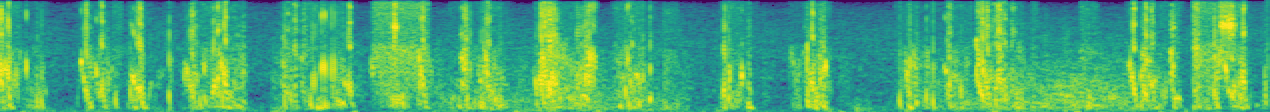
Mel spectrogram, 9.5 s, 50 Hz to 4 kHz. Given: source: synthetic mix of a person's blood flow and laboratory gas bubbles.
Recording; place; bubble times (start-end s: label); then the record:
Doppler ultrasound of blood flow; subclavian vein
0.00-0.39 s: bubbles
0.59-0.94 s: bubbles
0.97-1.34 s: bubbles
1.38-1.90 s: bubbles
2.12-2.71 s: bubbles
2.79-3.27 s: bubbles
3.39-3.84 s: bubbles
4.01-4.51 s: bubbles
4.61-5.12 s: bubbles
5.42-5.71 s: bubbles
5.93-6.27 s: bubbles
6.73-7.82 s: bubbles
8.12-8.27 s: bubbles
8.46-8.92 s: bubbles
8.97-9.54 s: bubbles
From the record:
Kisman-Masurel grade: 343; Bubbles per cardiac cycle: rolling drumbeat, 9 or more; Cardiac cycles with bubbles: 100%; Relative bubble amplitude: loud (0.450 to 0.775); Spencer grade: 3 (all of the cardiac periods contain showers or single bubble signals, but not dominating or overriding the cardiac motion signals); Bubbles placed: anywhere in the cardiac cycle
